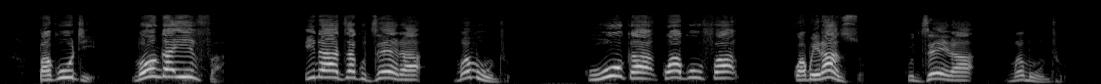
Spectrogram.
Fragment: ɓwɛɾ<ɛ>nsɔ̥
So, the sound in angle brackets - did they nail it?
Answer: no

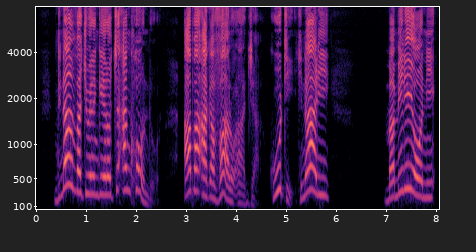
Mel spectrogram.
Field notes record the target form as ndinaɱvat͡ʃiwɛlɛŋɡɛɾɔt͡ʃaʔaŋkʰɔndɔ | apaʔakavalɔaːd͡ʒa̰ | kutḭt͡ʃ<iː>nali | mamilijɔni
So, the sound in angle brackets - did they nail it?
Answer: no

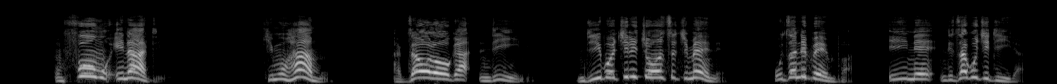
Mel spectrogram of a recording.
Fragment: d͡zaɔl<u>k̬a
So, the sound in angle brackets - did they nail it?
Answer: no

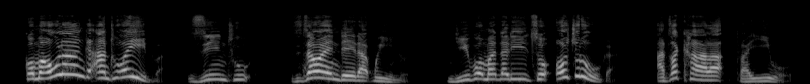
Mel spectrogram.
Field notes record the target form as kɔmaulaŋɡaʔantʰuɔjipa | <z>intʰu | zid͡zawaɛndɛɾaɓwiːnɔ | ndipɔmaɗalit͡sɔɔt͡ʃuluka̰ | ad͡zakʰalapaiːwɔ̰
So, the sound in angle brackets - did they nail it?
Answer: yes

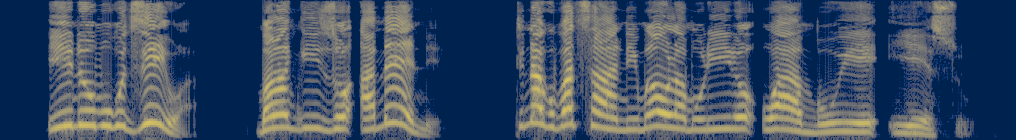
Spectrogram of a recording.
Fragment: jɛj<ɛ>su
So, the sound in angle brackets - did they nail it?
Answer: no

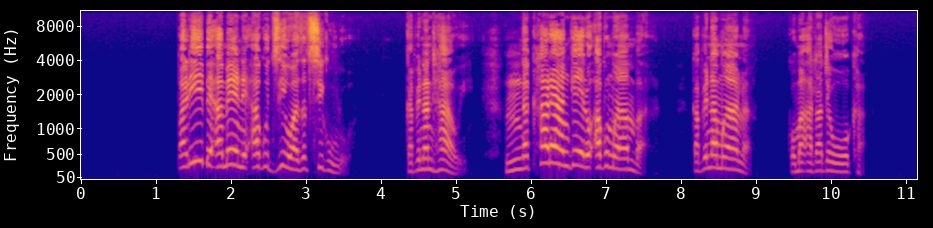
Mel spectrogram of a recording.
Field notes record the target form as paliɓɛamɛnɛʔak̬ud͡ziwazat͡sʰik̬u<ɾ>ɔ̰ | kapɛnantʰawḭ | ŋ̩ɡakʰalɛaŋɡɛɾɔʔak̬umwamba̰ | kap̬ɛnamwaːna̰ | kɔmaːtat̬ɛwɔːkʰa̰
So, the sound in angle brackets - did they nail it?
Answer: no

